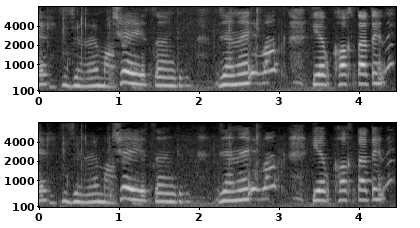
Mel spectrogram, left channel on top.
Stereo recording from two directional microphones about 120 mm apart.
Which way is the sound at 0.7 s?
15° right (ahead or behind).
